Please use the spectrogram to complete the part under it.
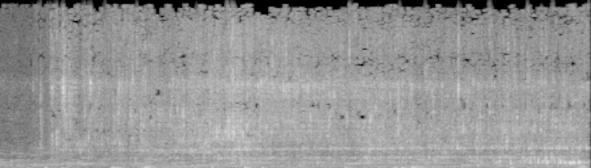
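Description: Water streams steadily from a tap into a cooking pot, about one liter, for several seconds, a continuous splashing rush up close with no talking.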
